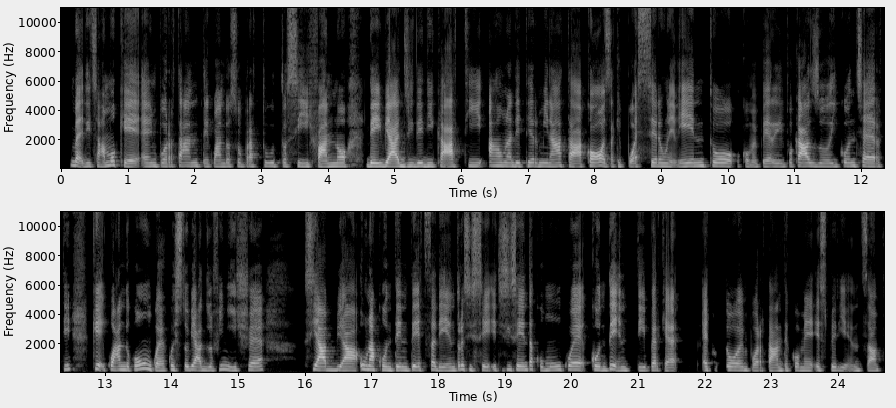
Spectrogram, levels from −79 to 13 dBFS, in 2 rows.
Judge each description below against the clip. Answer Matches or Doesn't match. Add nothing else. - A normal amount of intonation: Doesn't match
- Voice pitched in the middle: Doesn't match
